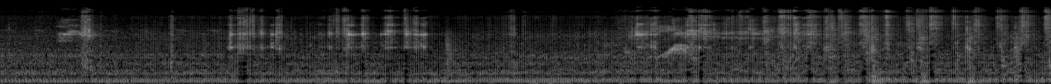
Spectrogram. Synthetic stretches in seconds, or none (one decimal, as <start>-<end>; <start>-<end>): 1.3-10.5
